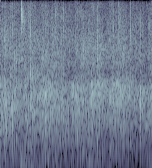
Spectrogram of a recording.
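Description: A church audience claps steadily in a dense, continuous wash of overlapping hand claps, loud and even throughout, with no voices standing out.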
